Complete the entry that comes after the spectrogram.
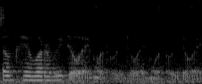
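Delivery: soft, near-whispered self-talk; muttering to herself. Real, not acted. Cook asks herself what comes next, muttering. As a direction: repeat it under your breath, fading away. Talking to herself, lost her place.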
